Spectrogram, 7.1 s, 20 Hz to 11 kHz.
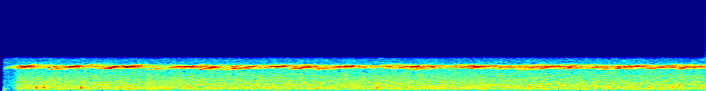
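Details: Unseen frogs calling in a newly wet cypress swamp on a farm in Lowndes County, Georgia, on 7 March 2012; a dense, steady high trill runs unbroken through the whole stretch over soft background hiss.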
